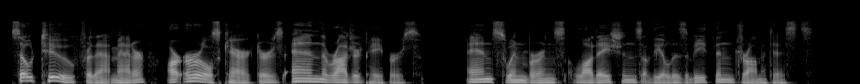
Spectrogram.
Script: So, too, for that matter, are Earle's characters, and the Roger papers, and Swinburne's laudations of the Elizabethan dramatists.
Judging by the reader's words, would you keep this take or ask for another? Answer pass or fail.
pass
